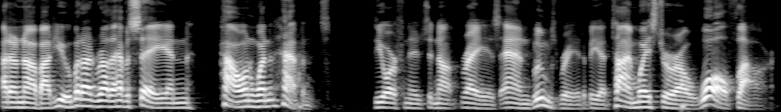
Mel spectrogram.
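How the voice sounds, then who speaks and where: A man's voice: mid-range voice, brisk, bright, forceful tone, close to an everyday voice. A man playing a brash, cheerfully nihilistic female minion in a comic audio drama, with breezy, folksy, old-fashioned slangy delivery. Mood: defiant.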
